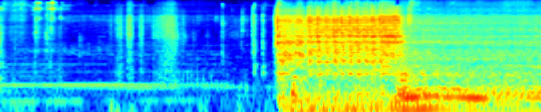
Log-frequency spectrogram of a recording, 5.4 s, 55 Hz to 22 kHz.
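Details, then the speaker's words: 2006 Ford F-350 6.0 Powerstroke diesel, rebuilt engine, after replacing a blown O-ring, at full operating temperature after test drive: brief crank then instant catch into strong, even idle; hot start now fine. "Starts right up. And that's a win for me."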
